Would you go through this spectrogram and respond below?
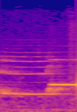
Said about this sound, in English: Alarm clock? What are you saying? That they can't wake up? No, I thought it was going to be a fun alarm.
